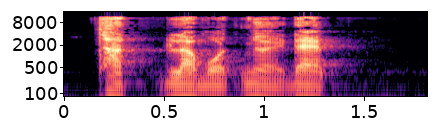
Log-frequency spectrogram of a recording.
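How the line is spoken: Dazed muttering. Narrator (Vietnamese): Thương Lão Thái hé cặp mắt ảm đạm đứng ngẩn người ra, miệng lẩm bẩm

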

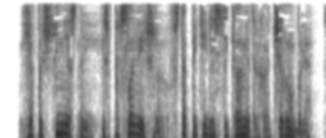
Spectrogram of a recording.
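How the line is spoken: Plain. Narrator (Russian): сказал Алексей

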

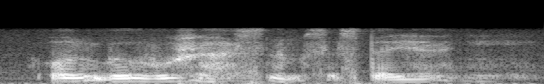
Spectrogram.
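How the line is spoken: Widow's moan. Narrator (Russian): простонала вдова Гароны

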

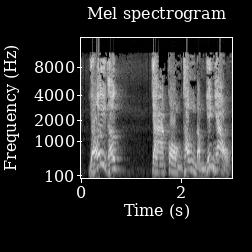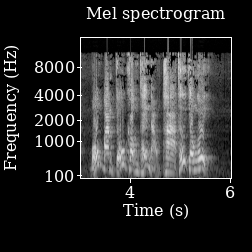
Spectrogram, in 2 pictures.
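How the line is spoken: Injured, loud shout. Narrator (Vietnamese): Quái Cơ Hùng bị thương chưa khỏi, quát lớn

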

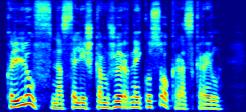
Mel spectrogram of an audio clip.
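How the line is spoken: Snort to himself. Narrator (Russian): хмыкнул про себя Филипп

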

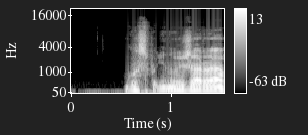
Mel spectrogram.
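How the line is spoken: Moaning. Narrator (Russian): простонала она

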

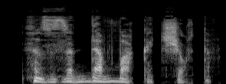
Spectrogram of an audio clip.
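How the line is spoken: Hiss. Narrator (Russian): прошипел Воллер

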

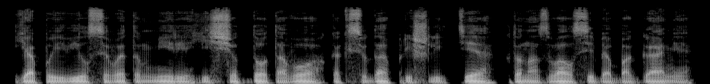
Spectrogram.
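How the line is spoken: Plain. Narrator (Russian): ответил черный генерал

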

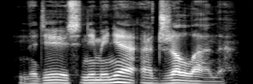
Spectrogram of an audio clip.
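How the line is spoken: Grim reply. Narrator (Russian): мрачно ответил Меррик

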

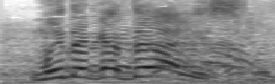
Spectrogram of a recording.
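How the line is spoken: Women shouting in chorus. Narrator (Russian): Хором закричали невесты

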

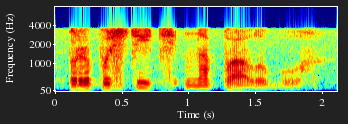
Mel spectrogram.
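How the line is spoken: Quiet command. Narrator (Russian): распорядился Кацуба тихо

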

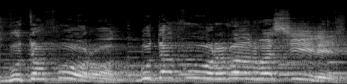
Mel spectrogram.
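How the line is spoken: Groaning plea. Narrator (Russian): Застонал Фома

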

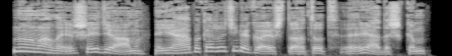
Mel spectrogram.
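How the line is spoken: Cooing. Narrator (Russian): проворковала та

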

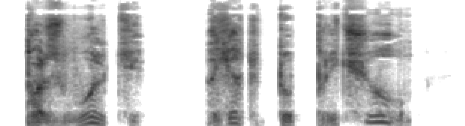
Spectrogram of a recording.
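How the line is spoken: Frightened. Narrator (Russian): испуганно Машин

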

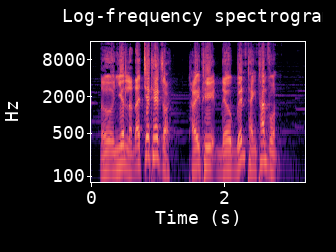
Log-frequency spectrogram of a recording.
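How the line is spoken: Sudden furious yell. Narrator (Vietnamese): lão ta bỗng giận dữ hét lớn

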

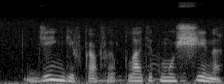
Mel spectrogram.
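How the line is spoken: Whisper. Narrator (Russian): прошептала я

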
